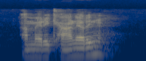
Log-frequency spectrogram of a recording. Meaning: 1. American (female), a girl or woman from the Americas (the American continent) 2. American (female), a girl or woman from America (the United States of America)
- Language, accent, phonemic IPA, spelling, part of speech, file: German, Austria, /ameʁiˈkaːnəʁɪn/, Amerikanerin, noun, De-at-Amerikanerin.ogg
